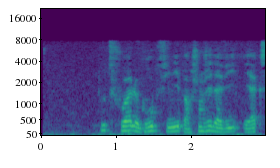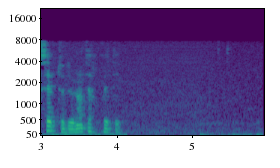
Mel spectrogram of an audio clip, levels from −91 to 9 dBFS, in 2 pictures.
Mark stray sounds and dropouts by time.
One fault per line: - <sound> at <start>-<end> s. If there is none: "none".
none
